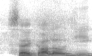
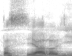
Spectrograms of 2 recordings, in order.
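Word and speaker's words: psychology: साइकोलॉजी क्या है, यहाँ पर पी साइलेंट है डियर स्टूडेंट, इसको साइकोलॉजी पढ़ते हैं, पसियोलॉजी नहीं पढ़ना, साइकोलॉजी।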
